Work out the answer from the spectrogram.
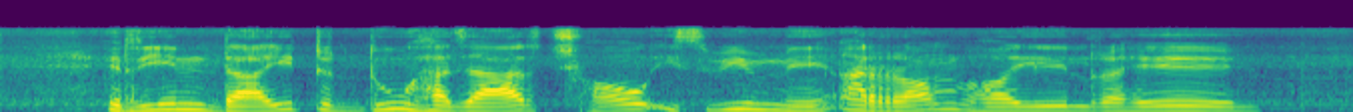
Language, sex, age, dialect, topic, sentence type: Bhojpuri, male, 18-24, Southern / Standard, banking, statement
